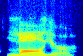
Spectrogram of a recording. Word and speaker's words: lawyer: This came up as contrast to number 7, lawyer, and number 13, liar. So your tongue goes up very high. Liar. And in 7, your tongue stays flat. Lawyer.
